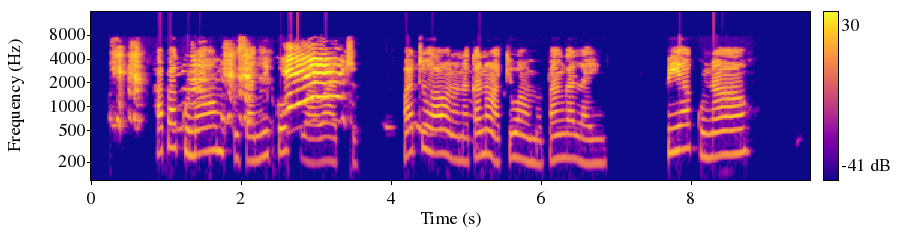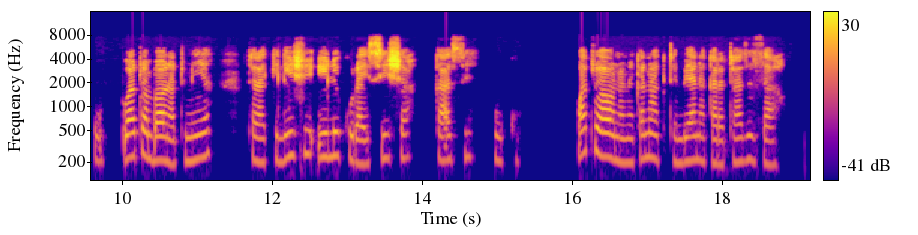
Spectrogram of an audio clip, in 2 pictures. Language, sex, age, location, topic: Swahili, female, 50+, Nakuru, government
